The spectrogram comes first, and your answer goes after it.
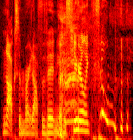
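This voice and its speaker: Creaky-voiced man tossing out crude jokes. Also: high-pitched, wildly swooping pitch, normal speed, a bit bright, no room sound. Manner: crude, jokey, loosely phrased. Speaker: podcast co-host. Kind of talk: casual joking brainstorming.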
